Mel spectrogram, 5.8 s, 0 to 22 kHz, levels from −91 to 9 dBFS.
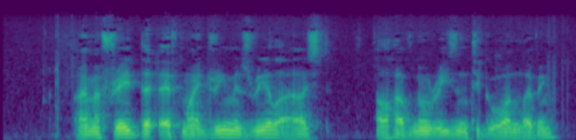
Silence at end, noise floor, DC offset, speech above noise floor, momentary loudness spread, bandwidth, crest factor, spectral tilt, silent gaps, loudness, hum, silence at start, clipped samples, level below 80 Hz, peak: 0.2 s; -57 dBFS; under 0.1%; 39 dB; 8 LU; 13 kHz; 18 dB; -6.5 dB/octave; none; -18 LUFS; none; 0.55 s; under 0.1%; -46 dBFS; 0 dBFS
